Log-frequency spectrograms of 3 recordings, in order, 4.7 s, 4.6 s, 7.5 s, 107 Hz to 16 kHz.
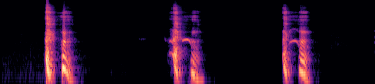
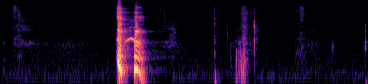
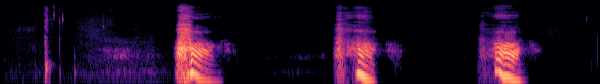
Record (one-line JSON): {"three_cough_length": "4.7 s", "three_cough_amplitude": 32768, "three_cough_signal_mean_std_ratio": 0.26, "cough_length": "4.6 s", "cough_amplitude": 32768, "cough_signal_mean_std_ratio": 0.17, "exhalation_length": "7.5 s", "exhalation_amplitude": 32482, "exhalation_signal_mean_std_ratio": 0.29, "survey_phase": "beta (2021-08-13 to 2022-03-07)", "age": "65+", "gender": "Male", "wearing_mask": "No", "symptom_cough_any": true, "smoker_status": "Never smoked", "respiratory_condition_asthma": true, "respiratory_condition_other": false, "recruitment_source": "REACT", "submission_delay": "1 day", "covid_test_result": "Negative", "covid_test_method": "RT-qPCR", "influenza_a_test_result": "Negative", "influenza_b_test_result": "Negative"}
